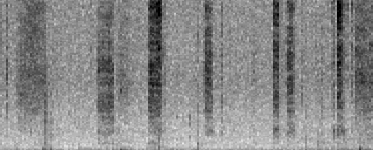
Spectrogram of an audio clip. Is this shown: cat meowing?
no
